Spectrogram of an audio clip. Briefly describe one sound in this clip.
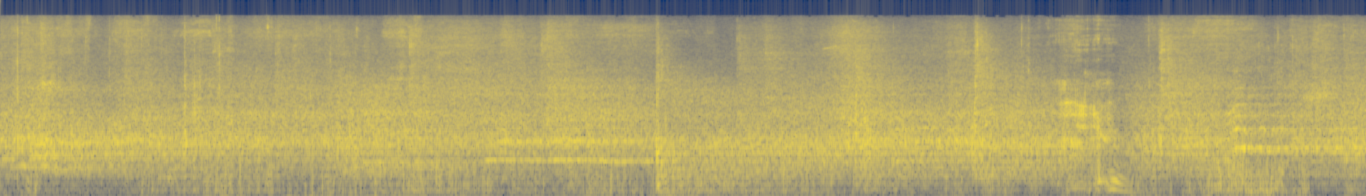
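Ice skates scrape and hiss across the ice, echoing in a large hall.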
